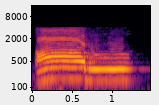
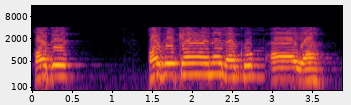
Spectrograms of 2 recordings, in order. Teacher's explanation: المفتوح اللي بعده ألف، الألف تترك مجالا أكثر للحرف حتى يتفخم · Shown in: first take · يعني لما منقول قالوا، انظروا إلى فمي، قالوا الألف هذه اللي جاي بعد القاف عم تترك مجال أكثر للقاف حتى إيه؟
